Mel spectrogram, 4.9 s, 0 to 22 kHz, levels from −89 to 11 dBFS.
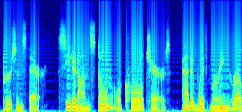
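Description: From the very start and all the way through, there's a filter restarted on every block: it drops its memory at each block boundary and begins again from silence, so every block opens with a tiny transient. Those ticks land 375 times a second, which fits a 128-sample block, and they merge into a buzz riding on the speech, louder where the speech is louder and fading back when it quiets.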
